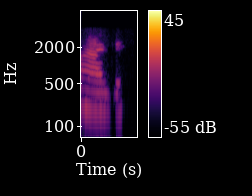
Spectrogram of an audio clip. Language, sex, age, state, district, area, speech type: Punjabi, female, 30-45, Punjab, Jalandhar, rural, conversation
